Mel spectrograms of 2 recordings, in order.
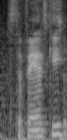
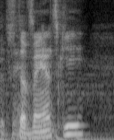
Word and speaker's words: Stefanski: Stefanski. – Stefanski.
